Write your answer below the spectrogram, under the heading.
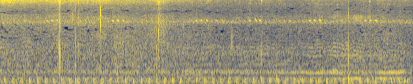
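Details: Honey bee swarm settling on a tree during hiving into a movable-frame Dadant box; a constant low hum of massed wingbeats with occasional faint clicks and a bee passing nearer.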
